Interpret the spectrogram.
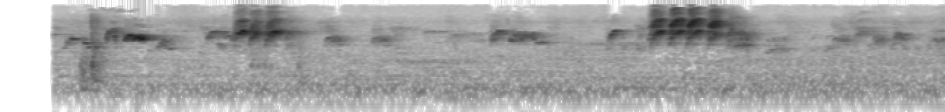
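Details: Red-whiskered bulbul singing: short bright warbled phrases with loud clustered high notes near one and five seconds, softer chirps between, faint background hiss.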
